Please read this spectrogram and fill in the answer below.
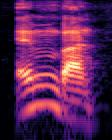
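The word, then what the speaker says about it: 円盤: 둥근 쟁반의 원반 발음은 M반. 조심해요. 얘 발음이 반이 기본입니다. 반입니다. 반, M반, M반.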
